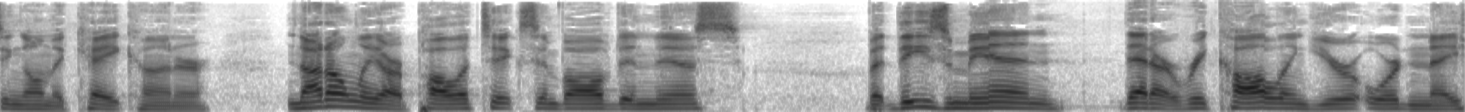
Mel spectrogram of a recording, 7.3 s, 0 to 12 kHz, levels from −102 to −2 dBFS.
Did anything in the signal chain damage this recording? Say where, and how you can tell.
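Yes. From 4.95 s to 6.33 s, just after "but these", the speech turns higher and hurried, running about 1.09 times fast and about 1.5 semitones sharp, with pitch and tempo shifting together. That linked change points to a wrong sample rate at the playback stage: the samples were clocked out faster than they were captured, with no rate conversion. A ratio of 1.09 fits audio recorded at 22 kHz being played at 24 kHz.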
